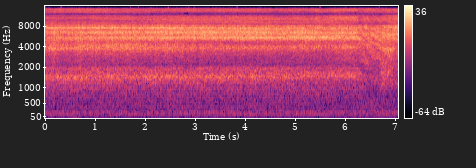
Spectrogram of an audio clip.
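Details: Piezo-ultrasonic scaler used with high-volume evacuation suction held close to the tip during cross-arch dental cleaning, for COVID-19 aerosol control: a steady high-pitched whine over a constant rushing hiss.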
